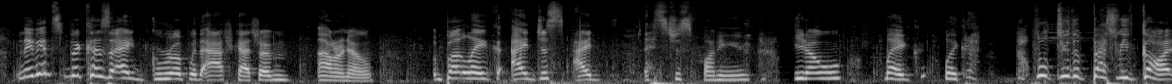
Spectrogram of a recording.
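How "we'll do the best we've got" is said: corny, cheesy anime hero protagonist voice. Talking about a favorite voice to do, the speaker shows off an anime protagonist voice. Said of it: "the anime protagonist voice".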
